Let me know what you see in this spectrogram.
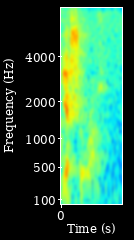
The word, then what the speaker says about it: Yeshurun: It's actually with a J, but it's pronounced Yeshurun.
